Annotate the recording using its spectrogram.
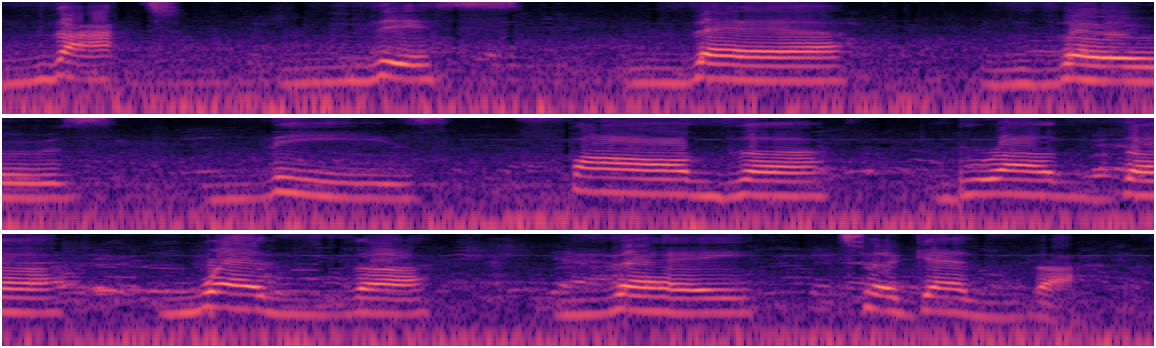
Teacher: You can actually feel the sound vibrating against your teeth, like a bee. Think of it like a buzzing bee. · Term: buzzing sound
